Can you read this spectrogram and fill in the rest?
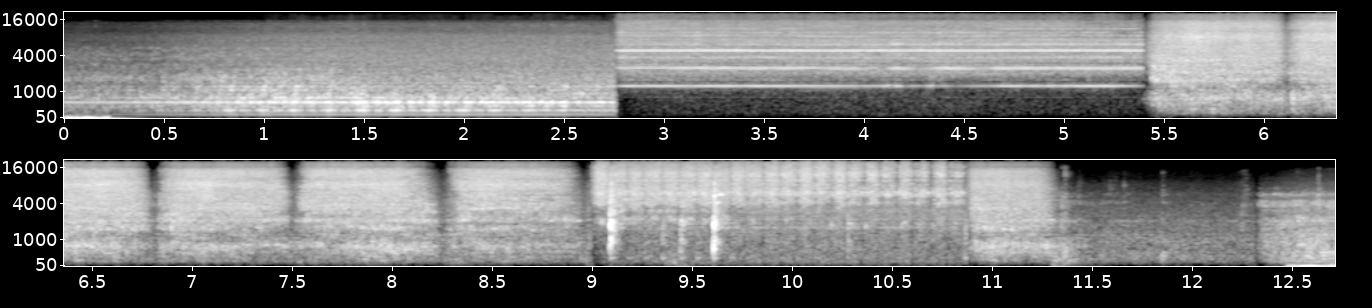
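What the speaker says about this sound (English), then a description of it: "And because you can never do enough sanding, I did a little bit more of that." Sanding an Art Deco wooden chest of drawers, with several short bursts of rough rubbing in a steady rhythm, loud and close, preceded by hissing noise and a tonal hum, no talk.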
